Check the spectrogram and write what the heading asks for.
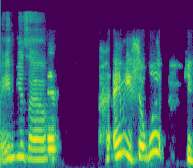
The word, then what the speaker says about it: Izzo: and I'm here with um with Amy ISO right did I say that right you said it right Amy ISO Amy so what can you tell us like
